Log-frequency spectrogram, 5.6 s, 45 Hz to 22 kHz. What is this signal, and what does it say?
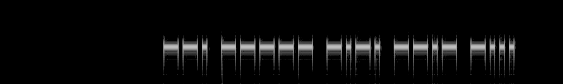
Morse code, heard as a keyed tone, about 25 wpm, 700 Hz. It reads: G0CQB
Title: DXCC-100 Call Signs - 5 Characters - Repeated 2x - 25wpm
